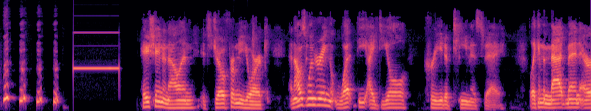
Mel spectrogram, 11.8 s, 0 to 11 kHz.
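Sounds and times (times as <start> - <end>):
voicemail message beep: 1.5 - 2.4
speech: 2.8 - 11.8.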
